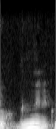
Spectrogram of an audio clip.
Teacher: é a anti penúltima sílaba que é a sílaba forte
